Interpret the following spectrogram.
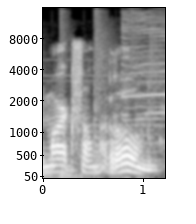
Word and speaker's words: Marc van Roon: if you in the Netherlands they would say mark from Ron is a little bit different so there's variation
